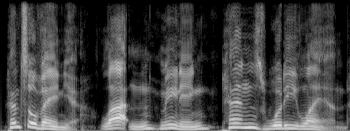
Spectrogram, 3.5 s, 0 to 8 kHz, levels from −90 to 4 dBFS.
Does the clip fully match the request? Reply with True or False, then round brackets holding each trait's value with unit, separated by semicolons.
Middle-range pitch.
True (180 Hz)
